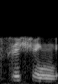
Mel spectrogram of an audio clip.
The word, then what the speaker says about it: phishing: And phishing is a term for emails, basically, that come to you, and they're phishing, I don't know why it's P-H. They spell it P-H-I-S-H-I-N-G, but it's kind of like phishing, where they're phishing for a mark for somebody to take advantage of.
